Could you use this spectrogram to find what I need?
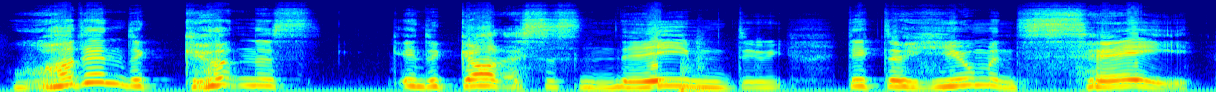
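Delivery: loud startled outburst; exclaimed. Acted. Drake bursts out loudly as he hovers down. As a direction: demand it loudly from above. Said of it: "Drake exclaimed".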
